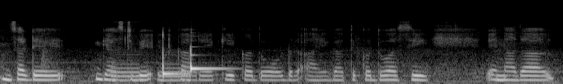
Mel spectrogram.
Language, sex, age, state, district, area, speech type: Punjabi, female, 18-30, Punjab, Mansa, urban, spontaneous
